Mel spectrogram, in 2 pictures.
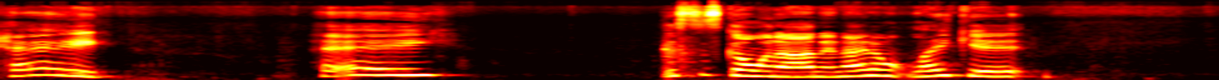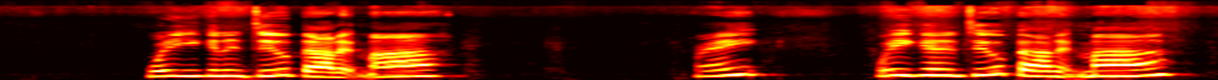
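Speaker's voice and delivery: very high, complaining goat holler. Retelling how a goat complains when she dislikes something: imitating a goat yelling. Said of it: "she'll just yell like".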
